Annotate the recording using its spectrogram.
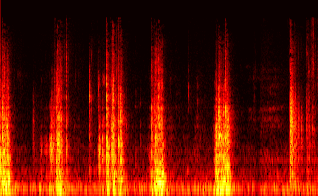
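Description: A Scandinavian-grind knife blade carving shavings off a piece of bone: about six short scraping strokes, roughly a second apart, worked along the length of the edge to test it for chipping.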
